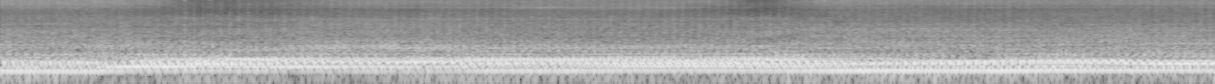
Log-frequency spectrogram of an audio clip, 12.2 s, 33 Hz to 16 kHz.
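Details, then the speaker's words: 1977 Mercury Marquis, Ford 400M V8, idling after new spark plugs and plug wires and distributor corrosion cleanup: deep, steady V8 idle with even low rumble, no knocks or misses; running pretty good. "Running pretty good."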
